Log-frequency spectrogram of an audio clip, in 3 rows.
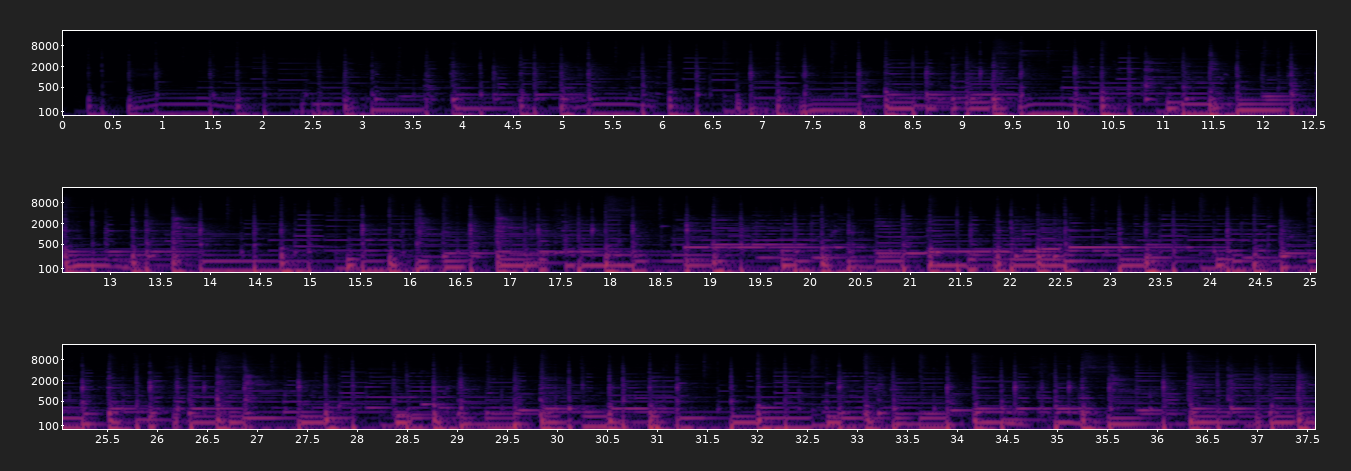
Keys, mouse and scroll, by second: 0.0 KP_3, 2.2 super+c, 2.3 super+v, 3.2-4.2 drag, 4.7 s, 5.8 click, 7.3-8.6 drag, 10.3 KP_7, 11.6 Tab, 12.2 Tab, 12.5 `, 13.9 shift+click, 15.7-17.2 drag, 20.8 click, 22.8 KP_7, 23.9 super+c, 24.1 super+v, 24.6-25.0 shift+middle drag, 25.6-28.1 drag, 28.7 KP_7, 29.5 KP_7, 29.5 KP_1, 30.5-30.9 shift+middle drag, 31.5-33.2 drag, 35.4-35.7 shift+middle drag, 37.0 click, 37.2 middle click.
